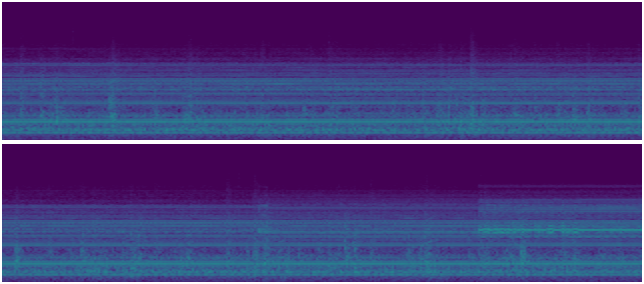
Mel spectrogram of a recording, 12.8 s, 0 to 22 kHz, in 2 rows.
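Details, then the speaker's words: DEC VAXstation 2000 (1987) with an RD54 hard drive, booting: steady hum with faint uneven ticking over the drive whir, an abnormal seek noise; the hard drive is judged faulty. "sounding rather sick stop that let's run the disc verifier"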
